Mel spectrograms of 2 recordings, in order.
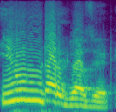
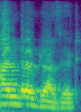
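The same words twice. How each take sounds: First: ইউন্ডার said with a yu sound at the start; mock-wrong ইউন্ডার with a yu onset; wrong pronunciation. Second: আন্ডার with an open a sound, no yu; আন্ডার said right, an open a onset; correct pronunciation. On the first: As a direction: mispronounce ইউন্ডার as yoo-nder on purpose. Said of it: "না, umbrella বলি". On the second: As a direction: correct it to আন্ডার, a not yoo. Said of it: "না, আন্ডার". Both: Shown as a demonstration.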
